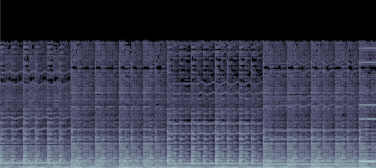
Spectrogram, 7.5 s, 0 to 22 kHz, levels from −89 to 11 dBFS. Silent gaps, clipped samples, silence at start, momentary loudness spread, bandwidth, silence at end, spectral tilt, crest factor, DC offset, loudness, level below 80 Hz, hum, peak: none; under 0.1%; 0 s; 3 LU; 17 kHz; 0 s; -4.5 dB/octave; 16 dB; 0.1%; -22 LUFS; -28 dBFS; none; -6 dBFS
